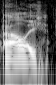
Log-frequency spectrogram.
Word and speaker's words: Ally: Is it ally or ally? I, am sure. – I believe it's ally because, and this is this sense. is something I was going to ask you later, but I'll just ask you now. I believe it's Ally because their uh, television commercials, I think, pronounce it that way.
